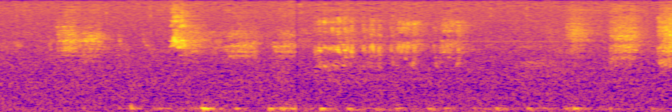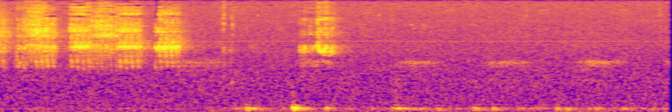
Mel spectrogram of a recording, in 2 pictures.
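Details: Hiccuping Ezo red fox kit at a wild den in Hokkaido, Japan, on trail camera: a steady run of low, dull, clipped pulses, overlaid by sharp higher bird squawks and chirps in the surrounding woods.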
